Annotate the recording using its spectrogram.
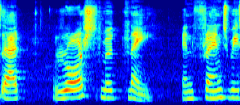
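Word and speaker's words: roche moutonnée: This is pronounced as Roche-Moutonne. In French we say as Roche-Moutonne.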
